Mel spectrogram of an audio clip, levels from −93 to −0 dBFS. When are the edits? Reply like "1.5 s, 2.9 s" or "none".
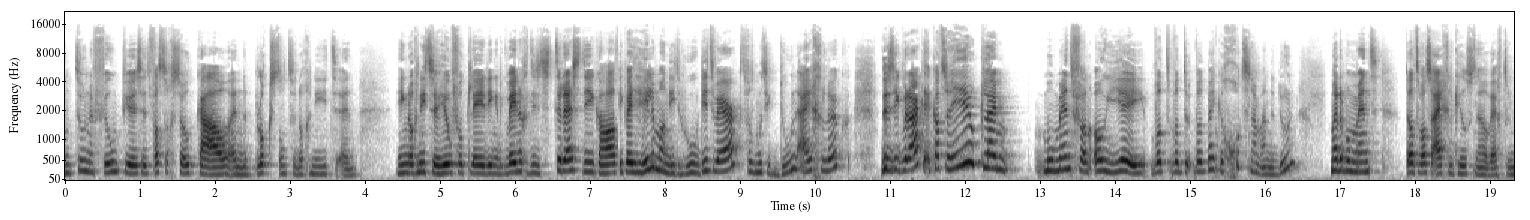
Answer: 7.4 s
